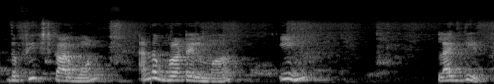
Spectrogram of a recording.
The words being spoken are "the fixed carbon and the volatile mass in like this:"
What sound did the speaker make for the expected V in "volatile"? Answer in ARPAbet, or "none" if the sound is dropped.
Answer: B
